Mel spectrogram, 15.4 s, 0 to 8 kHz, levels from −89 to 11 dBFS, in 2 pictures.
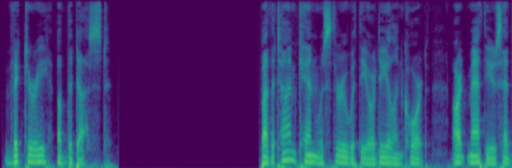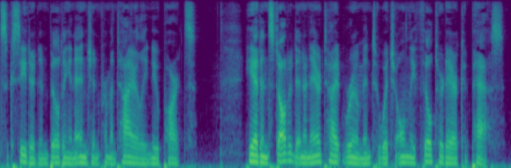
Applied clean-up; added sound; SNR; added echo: none; none; none; none.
